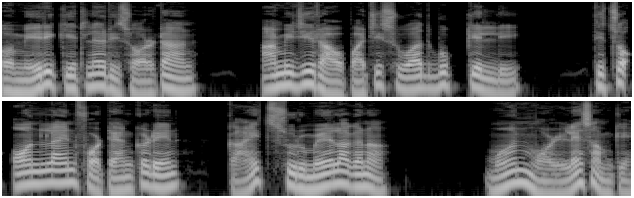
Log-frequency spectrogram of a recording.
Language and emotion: Goan Konkani, sad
